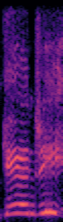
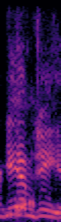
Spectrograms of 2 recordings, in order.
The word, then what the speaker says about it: Gamgee: Samwise Gamgee is correct. Or Gamgee. I mispronounced it.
